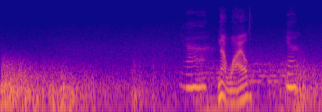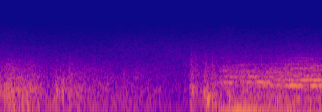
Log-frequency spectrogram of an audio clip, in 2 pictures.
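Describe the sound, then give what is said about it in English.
Deep rolling thunder rumbles through a steady stormy wash of low noise during a thunderstorm with flashing lightning in Dubai, while people speak briefly over it in the middle and again near the end. “I can see it when the lightning comes. Yeah, every time the lightning flashes.”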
